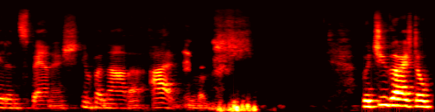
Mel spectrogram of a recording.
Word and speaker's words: empada: Empada. But you guys don't pronounce all the vowels and some stuff, you know.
